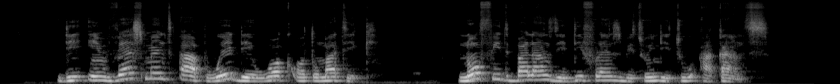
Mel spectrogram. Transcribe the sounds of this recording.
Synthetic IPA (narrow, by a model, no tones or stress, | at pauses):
diʔĩnvɛstmɛ̃ntapwedewɔkʰɔtomatʰik | nofitbalãnsdidifɹɛ̃ns̬bitʰwĩnditʰuʔakãʊ̃nts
